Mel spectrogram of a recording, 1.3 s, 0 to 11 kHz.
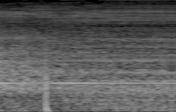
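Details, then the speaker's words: Inverter in experimental A123 lithium NMC 25.6 V pack solar system, output running above 120 V, no load connected: thin steady high-pitched buzz over charge controller fan hiss; inverter buzz at no load. "i'd prefer it to be down at 120 or below maybe 115 and it kind of buzzes a little bit if it doesn't have a load on it"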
